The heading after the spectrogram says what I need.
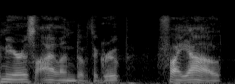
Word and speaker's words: Fayal: island of the group fayal the people there pronounce it file and put the accent on the first syllable we anchored in the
